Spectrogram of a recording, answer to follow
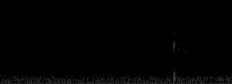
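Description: Near silence: faint room tone, with one short, sharp click near the end.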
